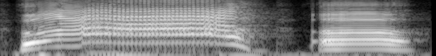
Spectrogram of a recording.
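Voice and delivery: short high shriek; startled scream. Pretend. Player suddenly falls into the trap, startled scream. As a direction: scream out as the floor gives way.

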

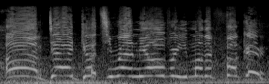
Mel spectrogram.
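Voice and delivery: high, loud yelp of outrage; outraged shout. Real, not acted. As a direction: scream at the driver who ran you over. Run over by teammate, yelling.

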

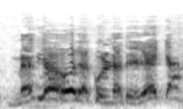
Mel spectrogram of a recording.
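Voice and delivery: slow, drawn-out shouting like he's been struggling for ages; desperate straining wail. Acted. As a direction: wail it out, exhausted and desperate, pulling at a stuck lid. Old man straining at the jar. (viejito exasperado gritando despacio, casi llorando)

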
